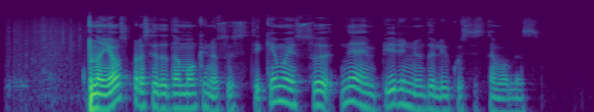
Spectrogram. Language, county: Lithuanian, Klaipėda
